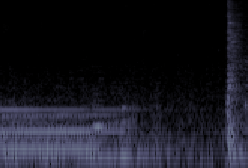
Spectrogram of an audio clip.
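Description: A double bass plays low notes.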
